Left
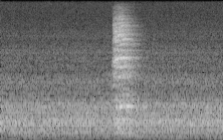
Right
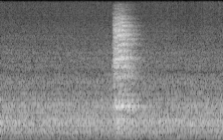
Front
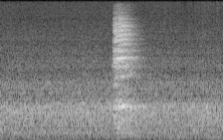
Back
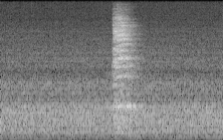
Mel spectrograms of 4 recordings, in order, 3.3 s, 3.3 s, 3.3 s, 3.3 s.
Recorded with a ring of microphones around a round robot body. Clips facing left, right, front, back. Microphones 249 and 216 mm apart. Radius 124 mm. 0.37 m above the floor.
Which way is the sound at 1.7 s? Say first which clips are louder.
Right 2 dB, front 1 dB; 175° left.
